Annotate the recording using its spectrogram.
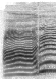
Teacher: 발음할 때 입이 많이 벌어지고 혀의 높이가 낮은 모음을 가르켰죠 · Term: 저 모음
